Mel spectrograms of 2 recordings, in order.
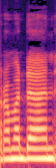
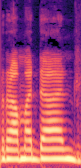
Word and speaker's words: Ramadan: macam actually Take for granted tau Macam dah every year Kita macam okay uh, Semua Ramadan Eh Ramadan Ramadan Ramadan Itulah Actually it's quite important eh To know how it's being pronounced Betul-betul Very true Like you know hmm.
